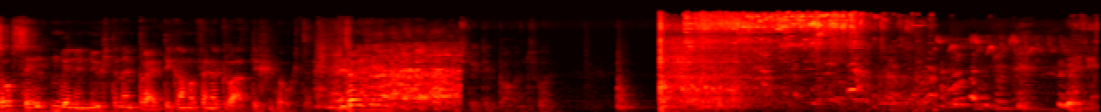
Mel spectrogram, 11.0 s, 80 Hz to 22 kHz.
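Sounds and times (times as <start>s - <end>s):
loud crash: 6.6s - 8.8s.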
